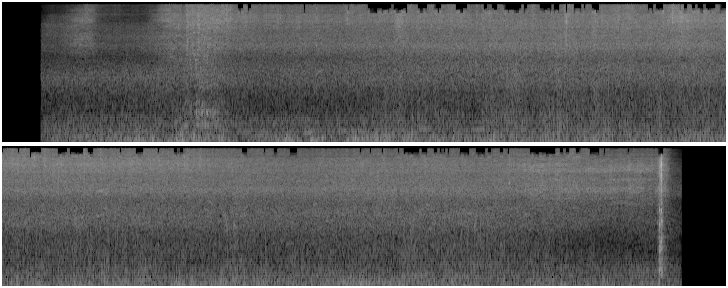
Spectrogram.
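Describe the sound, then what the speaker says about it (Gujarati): Strong wind howls and roars steadily past a room window during a storm, a continuous loud rush lasting the whole stretch with no voices. "પવન કેવા સુસવાટા બોલાવતો હતો ને, ઈ હું મારા રૂમની બારીએથી સંભળાવું."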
